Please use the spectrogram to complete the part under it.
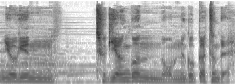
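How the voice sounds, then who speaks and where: A man's voice: on the high side, normal speed, a little mellow, soft background music, natural voice. A man voicing a suspicious patrolling guard in a video game.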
